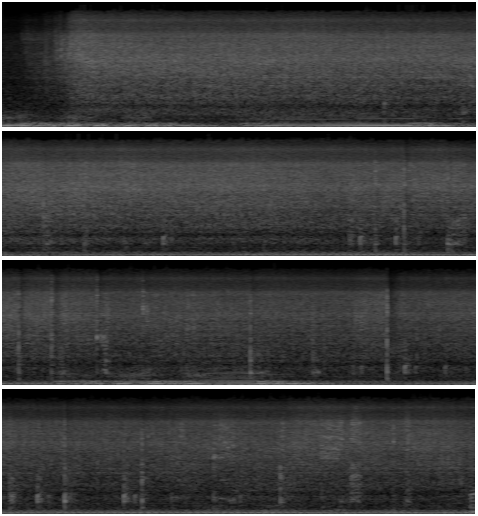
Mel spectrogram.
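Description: Tomatoes sauté in a hot pan for a Kapampangan tausi bangus dish, giving a steady, loud sizzle with scraping stir strokes and clinks throughout, alone with no talk.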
